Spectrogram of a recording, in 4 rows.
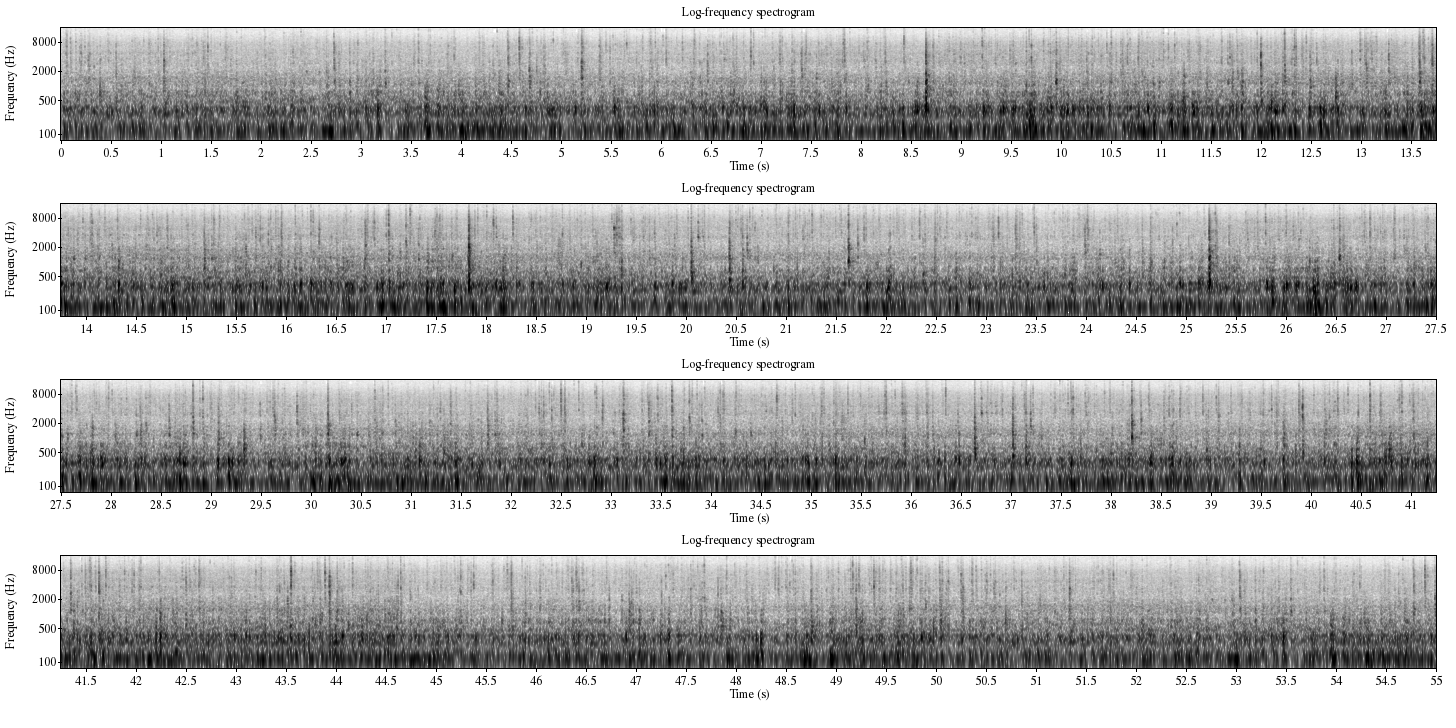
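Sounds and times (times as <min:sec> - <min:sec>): wood fire crackling: 0:32.2 - 0:48.5.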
